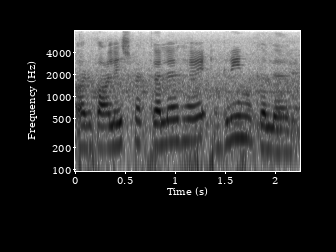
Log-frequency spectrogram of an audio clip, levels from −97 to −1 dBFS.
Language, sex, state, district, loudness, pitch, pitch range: Hindi, female, Maharashtra, Gondia, -14 LUFS, 220 Hz, 195-245 Hz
